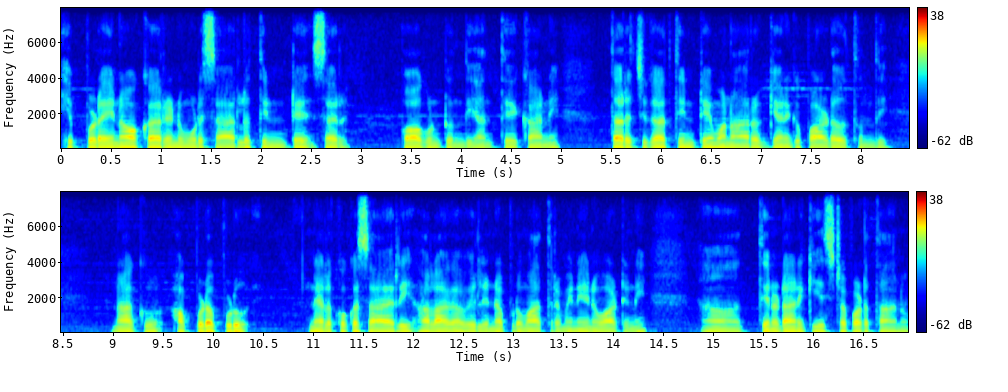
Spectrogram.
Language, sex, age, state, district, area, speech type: Telugu, male, 18-30, Andhra Pradesh, East Godavari, rural, spontaneous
